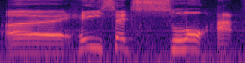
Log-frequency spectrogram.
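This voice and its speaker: A man's voice: on the high side, takes it slowly, a bit bright, slight background noise. A young man with a London accent, chatting casually with viewers while flying a simulator and making radio calls. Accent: London English. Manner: chatty, joking, thanking viewers. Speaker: flight sim streamer.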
